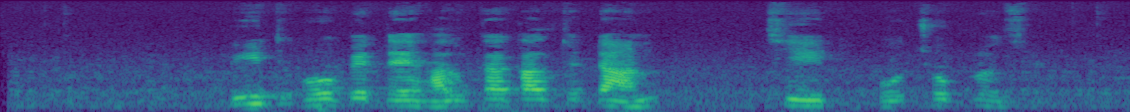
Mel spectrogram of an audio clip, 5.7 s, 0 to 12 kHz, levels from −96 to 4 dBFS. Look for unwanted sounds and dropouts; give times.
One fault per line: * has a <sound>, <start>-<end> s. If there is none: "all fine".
all fine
